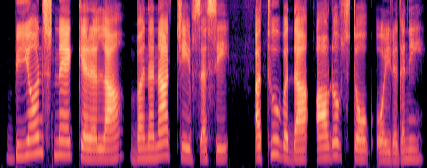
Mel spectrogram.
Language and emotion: Manipuri, neutral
